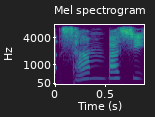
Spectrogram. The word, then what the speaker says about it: 三橋: 答えの中でジムさんが三橋と言っていたところがありますが、この漢字は三橋と読みます。三橋、三橋です。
